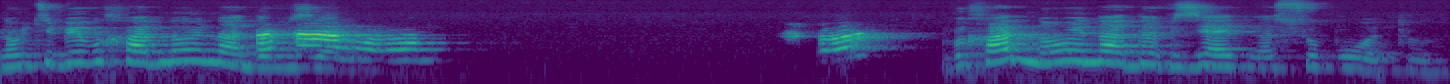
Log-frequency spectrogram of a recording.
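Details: Adult speaker with a high voice, Russian speech; no speech disorder.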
